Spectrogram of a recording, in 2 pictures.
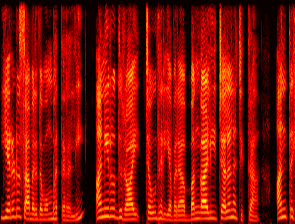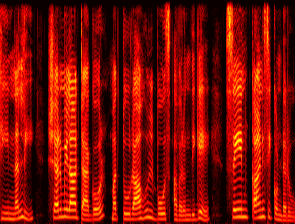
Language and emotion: Kannada, neutral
